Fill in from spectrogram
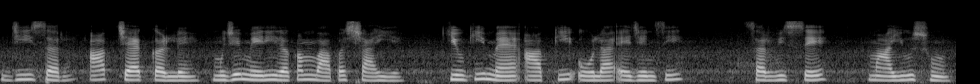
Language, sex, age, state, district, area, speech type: Urdu, female, 18-30, Uttar Pradesh, Gautam Buddha Nagar, urban, spontaneous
